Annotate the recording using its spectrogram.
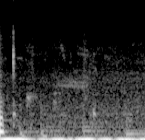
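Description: A metal key blank being seated and clamped in a key-cutting machine's jaw: a sharp click just after the start, then faint handling sounds over a low hum.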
